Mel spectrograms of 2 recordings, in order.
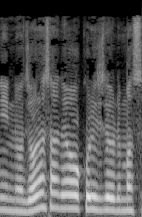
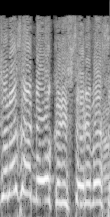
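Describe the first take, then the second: First: It is said in a calm, lower-energy voice. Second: It is said in a louder, raised-energy voice. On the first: "これは絶対な、違う" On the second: "上げたけどね"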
